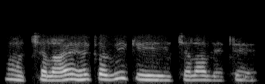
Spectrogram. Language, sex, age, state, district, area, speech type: Hindi, male, 60+, Uttar Pradesh, Ayodhya, rural, conversation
